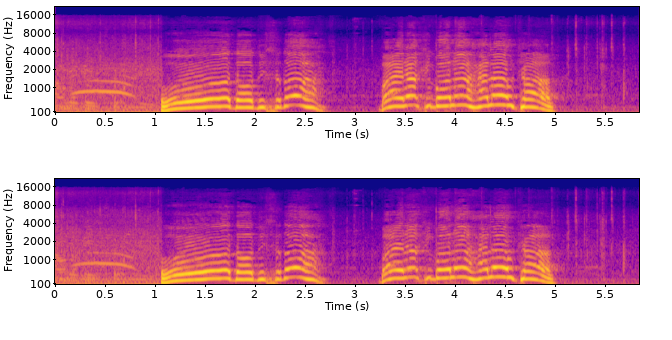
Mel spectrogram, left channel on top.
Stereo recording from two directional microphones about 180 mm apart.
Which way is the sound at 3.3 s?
75° left (ahead or behind).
